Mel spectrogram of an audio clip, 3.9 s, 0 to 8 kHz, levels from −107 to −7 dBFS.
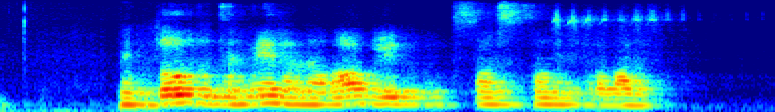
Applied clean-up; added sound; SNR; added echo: neural mask model DeepFilterNet 3.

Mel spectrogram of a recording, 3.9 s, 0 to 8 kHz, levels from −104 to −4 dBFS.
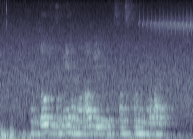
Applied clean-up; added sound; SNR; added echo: none; Stream / Chirp, tweet / Wind; 11 dB; reverberation time 0.8 s.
